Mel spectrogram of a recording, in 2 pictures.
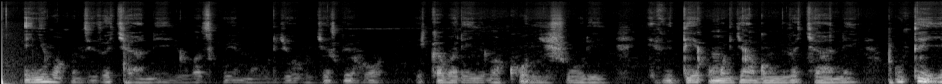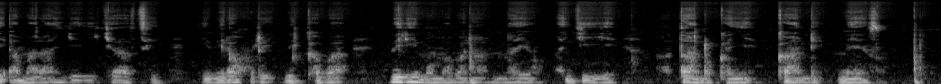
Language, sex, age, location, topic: Kinyarwanda, male, 50+, Nyagatare, education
